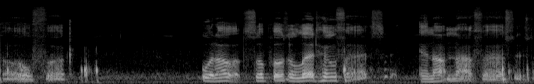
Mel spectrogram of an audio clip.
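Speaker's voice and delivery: high, loud mock panic; shocked self-quote. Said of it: "I was like".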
